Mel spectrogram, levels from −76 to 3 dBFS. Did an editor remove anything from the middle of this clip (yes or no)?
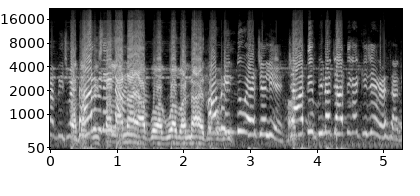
no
